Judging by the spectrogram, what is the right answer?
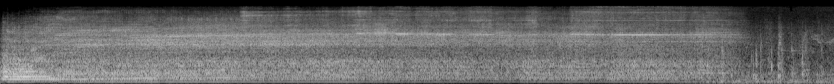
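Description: Portable jobsite table saw cutting a long wooden board as it is fed through, the motor's steady hum and whine under the blade's continuous sawing noise. The sound dies away about seven seconds in.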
